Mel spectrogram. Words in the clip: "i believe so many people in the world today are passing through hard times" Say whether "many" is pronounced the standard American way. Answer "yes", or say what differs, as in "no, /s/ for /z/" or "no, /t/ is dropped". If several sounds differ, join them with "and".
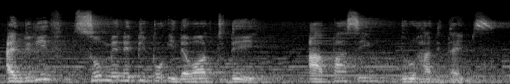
yes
